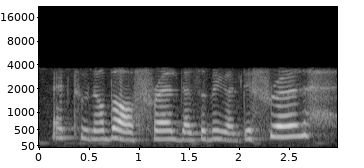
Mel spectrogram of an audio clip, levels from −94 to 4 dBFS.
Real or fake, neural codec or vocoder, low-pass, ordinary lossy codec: real; none; 3.6 kHz; none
